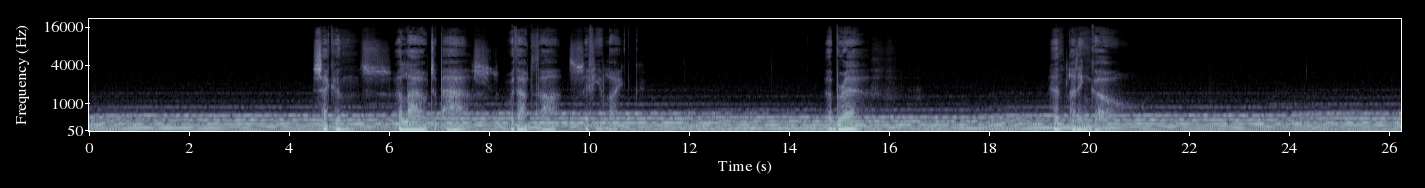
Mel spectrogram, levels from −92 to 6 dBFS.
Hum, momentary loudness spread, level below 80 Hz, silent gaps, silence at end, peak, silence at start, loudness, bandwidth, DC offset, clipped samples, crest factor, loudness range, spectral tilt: none; 8 LU; -36 dBFS; none; 0 s; -8 dBFS; 0 s; -28 LUFS; 15 kHz; under 0.1%; under 0.1%; 18 dB; 6 LU; -7 dB/octave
